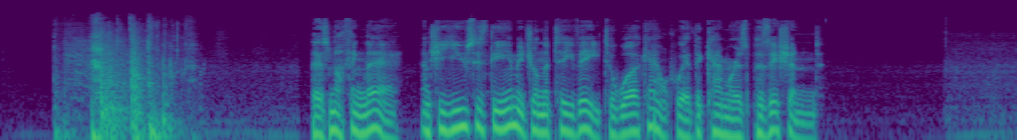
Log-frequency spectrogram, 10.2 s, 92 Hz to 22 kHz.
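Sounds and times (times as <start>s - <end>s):
slightly ajar door being kicked open: 0.5s - 2.1s
speech: 3.1s - 8.3s.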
